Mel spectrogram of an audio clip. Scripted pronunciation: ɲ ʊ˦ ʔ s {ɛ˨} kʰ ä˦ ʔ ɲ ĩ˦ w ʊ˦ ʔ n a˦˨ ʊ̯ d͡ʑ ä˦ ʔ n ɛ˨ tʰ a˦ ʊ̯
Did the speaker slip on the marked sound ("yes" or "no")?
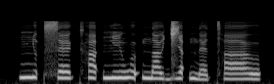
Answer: yes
